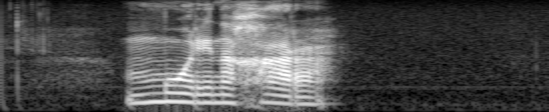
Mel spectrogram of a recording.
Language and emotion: Russian, angry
